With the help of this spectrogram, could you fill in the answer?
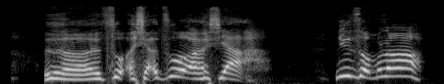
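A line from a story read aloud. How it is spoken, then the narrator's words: Breathless question. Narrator (Chinese): 圆胖医生 喘着气问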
